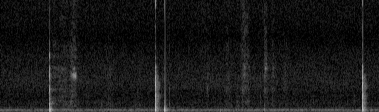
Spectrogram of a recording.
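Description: Near silence with a faint steady hum, broken by four short, sharp clicks: one about a second in, a quick pair in the middle, and one near the end.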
